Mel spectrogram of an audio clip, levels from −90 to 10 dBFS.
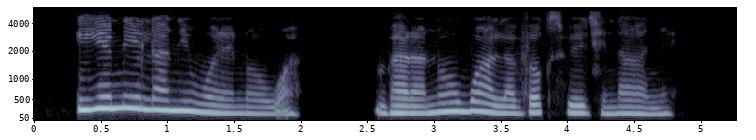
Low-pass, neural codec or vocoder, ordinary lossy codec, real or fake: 5.4 kHz; codec, 16 kHz, 8 kbps, FunCodec, trained on LibriTTS, 25 frames a second; none; fake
